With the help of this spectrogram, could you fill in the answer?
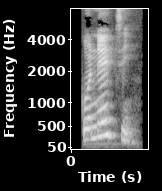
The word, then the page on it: conetzin: Náhuatl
